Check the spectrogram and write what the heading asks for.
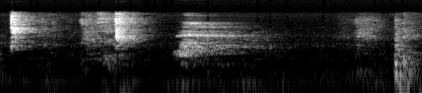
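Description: Faint, scattered knocks and rustles of a person moving about and handling things in a small room, ending in a sharper click.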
